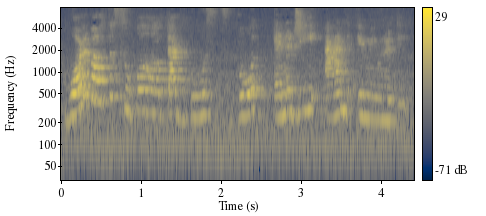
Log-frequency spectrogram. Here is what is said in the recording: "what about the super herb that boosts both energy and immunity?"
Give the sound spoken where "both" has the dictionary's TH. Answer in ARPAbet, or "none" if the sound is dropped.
T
